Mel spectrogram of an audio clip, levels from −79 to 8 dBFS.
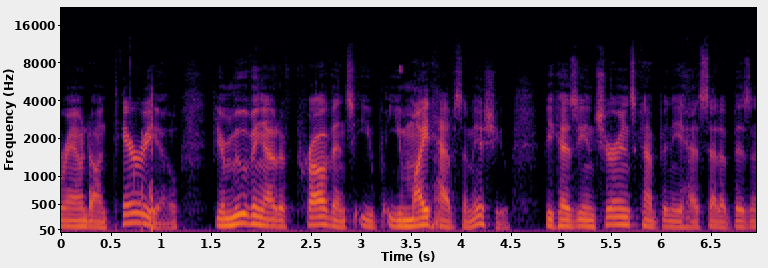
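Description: From start to finish the speech sounds dull and plainly granular, with the top end thinned out and a gurgling texture riding on it. This is most likely MP2 compression at a low rate, something around 80 kbps. Unlike the swirly, metallic artefacts of MP3 or AAC, the damage here is coarse and band-wise: whole upper sub-bands drop out and flicker, while the ones that remain sound roughly quantised.

Between 0.73 and 0.92 s a short burst of DAB burbling breaks through: blips of noise in single sub-bands sitting on top of the speech. Weak reception let a small fraction of bit errors slip past error correction into the MP2 stream, so corrupted samples put short blips of noise into individual sub-bands. Packet loss would leave gaps or repeats. Here the sound carries on, but with sudden narrow-band splatter.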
